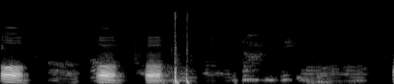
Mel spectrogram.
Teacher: 어인데 혀를 좀 더 뒤로 밀고 발음해서 어의 느낌을 하시면 돼요 · 발음할 때 혀가 좀 뒤로 가요. 그리고 목구멍을 좀 넓히면서 발음해요. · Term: 후설 저모음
